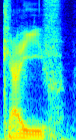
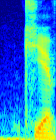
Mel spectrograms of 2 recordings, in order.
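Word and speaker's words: Kyiv: of kiev or sorry kaif i've learned recently that kiev is actually not the way that we pronounce kev so even if the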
